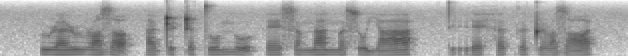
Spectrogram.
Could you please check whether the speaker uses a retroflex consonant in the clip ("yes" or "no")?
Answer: yes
